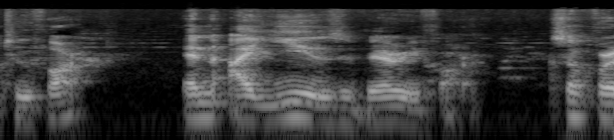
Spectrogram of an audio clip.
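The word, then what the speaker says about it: allí: There is actually next to no pronunciation difference between the ahi and ayi. However, if you want to differentiate between the two, I would recommend that you stress the two L's here.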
